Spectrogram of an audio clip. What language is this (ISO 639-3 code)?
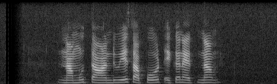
sin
